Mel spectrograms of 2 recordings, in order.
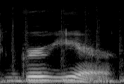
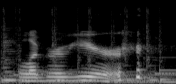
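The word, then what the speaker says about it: Gruyère: Okay, Michelle, it's Gruyere. Gruyere, la Gruyere.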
